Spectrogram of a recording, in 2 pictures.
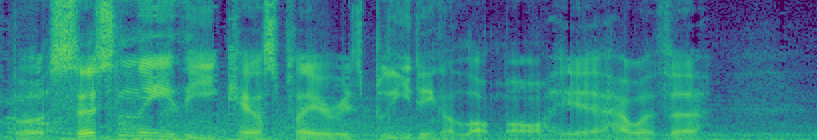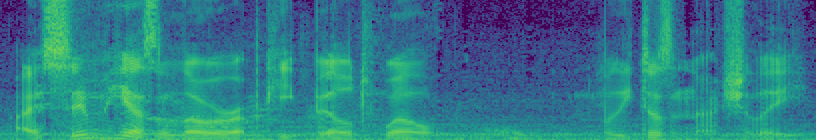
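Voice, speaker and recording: A man commentating on a strategy game match as a shoutcaster, explaining tactics analytically as he goes. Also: deep voice, sing-song, moderate pace, over music. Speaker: esports shoutcaster.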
